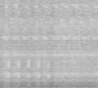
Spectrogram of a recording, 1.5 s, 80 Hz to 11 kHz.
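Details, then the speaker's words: Toyota Vios with low power and misfire: cylinder 3 ignition coil pulled at idle, sharp crisp ticks about seven a second then fading; spark present, coil working. "Rinig yung taguktok. Yan. Yun ay spark."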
